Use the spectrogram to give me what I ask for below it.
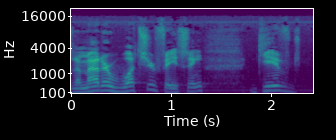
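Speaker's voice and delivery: ordinary delivery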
